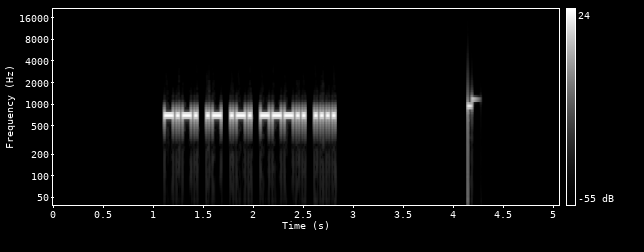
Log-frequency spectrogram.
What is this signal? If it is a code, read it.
Morse code, heard as a keyed tone, about 38 wpm, 700 Hz. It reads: CAR8H
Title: Code Groups - 5 Letter:Numbers - 40wpm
